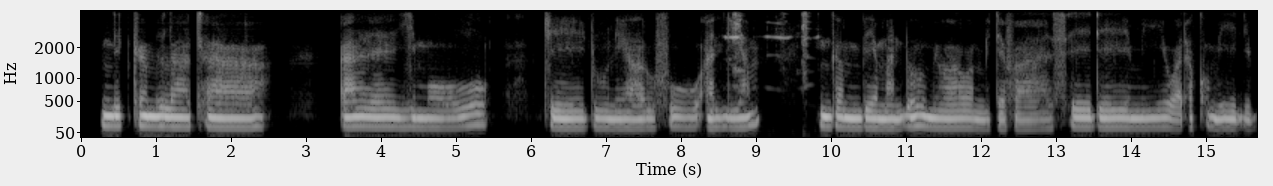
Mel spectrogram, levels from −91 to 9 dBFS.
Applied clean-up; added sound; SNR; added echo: none; Dishes, pots, and pans; 13 dB; none.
